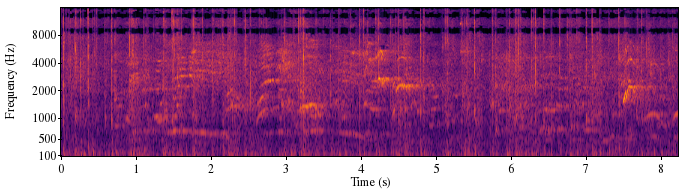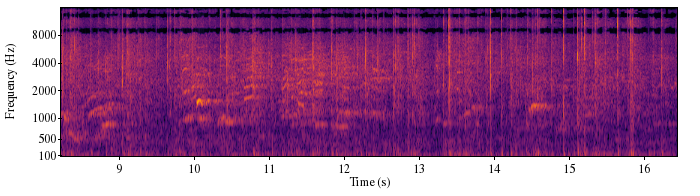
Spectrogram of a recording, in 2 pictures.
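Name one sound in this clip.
Many basketballs bounce on a wooden floor in a large echoing gym.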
